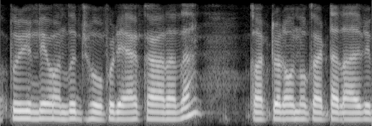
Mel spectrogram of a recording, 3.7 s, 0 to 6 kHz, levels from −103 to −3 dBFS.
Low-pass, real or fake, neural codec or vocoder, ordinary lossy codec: 5.4 kHz; fake; autoencoder, 44.1 kHz, a latent of 192 numbers a frame, MeloTTS; none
